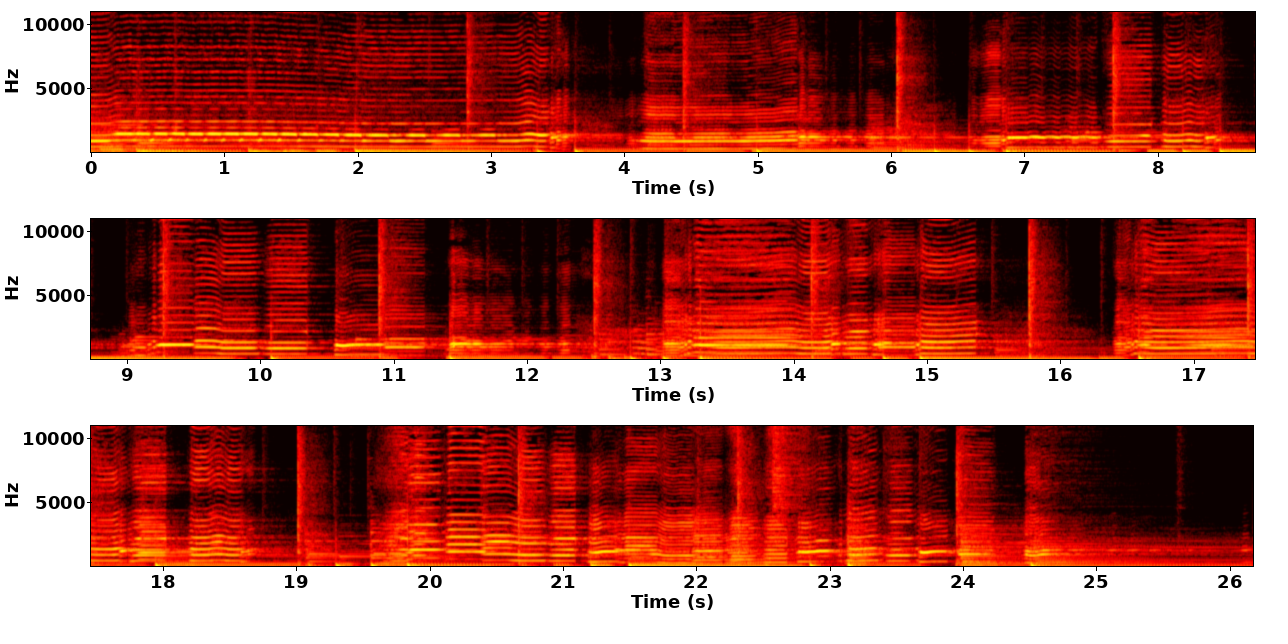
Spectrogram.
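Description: Instrumental break of a blues-rock song: a harmonica solo with bending, wavering notes over the band's bass and beat, no vocals.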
